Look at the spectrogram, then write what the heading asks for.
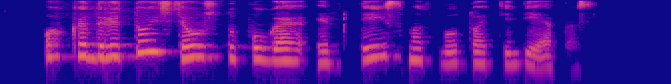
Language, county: Lithuanian, Klaipėda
